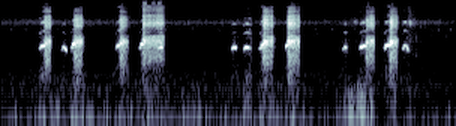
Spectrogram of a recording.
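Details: Black-winged kite chicks, waiting while their mother is out finding food, give short, hoarse, high screechy calls in quick bursts of two to four, about a dozen in all, over a faint steady high whine.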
